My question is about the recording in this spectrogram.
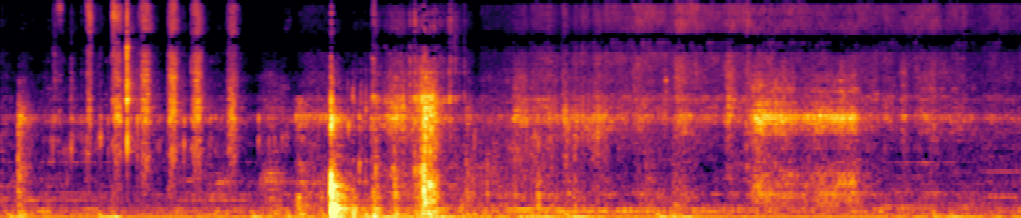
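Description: Paper towel wiping and rubbing ketchup off a granite kitchen countertop, with clicks and taps on the counter and two sharp knocks a few seconds in, the first the loudest. Faint background music runs underneath.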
